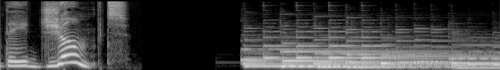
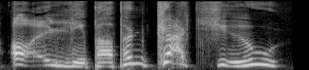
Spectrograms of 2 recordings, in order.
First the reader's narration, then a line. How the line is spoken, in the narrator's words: a tiger snarled and said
